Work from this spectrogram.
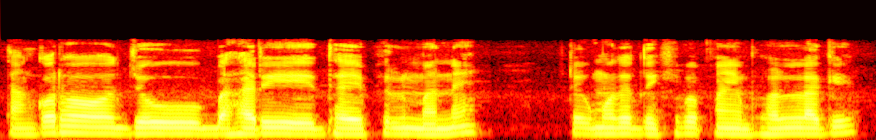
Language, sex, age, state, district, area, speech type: Odia, male, 18-30, Odisha, Nuapada, urban, spontaneous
